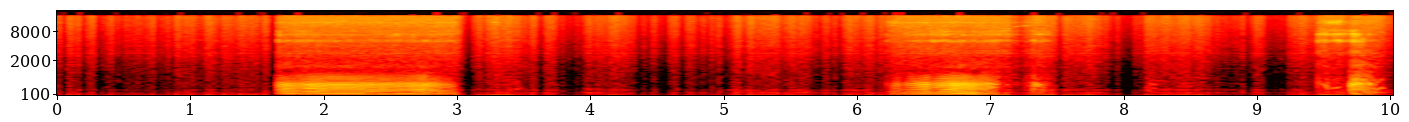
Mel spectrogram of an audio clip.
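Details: 14-week-old French Bulldog puppy snoring in sleep: loud, rough, rattling snores in long drawn breaths with quieter snuffling between them, typical of a flat-faced dog.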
